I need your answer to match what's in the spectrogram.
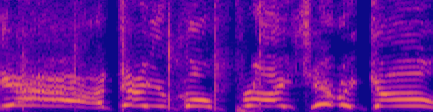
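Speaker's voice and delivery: very high, pumped-up, excited cheering yell. Retelling cheering at home for a game-tying hit: retelling own yelling. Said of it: "I was chirping and yelling".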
